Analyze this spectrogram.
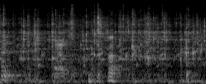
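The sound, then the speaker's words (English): Ice in a drink being stirred in a container: quick, light clinks and rattles repeating in an uneven rhythm, fairly faint throughout. “And for once, we seem to have about the right amount of ice to liquid ratio for a proper stir.”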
